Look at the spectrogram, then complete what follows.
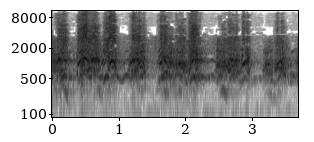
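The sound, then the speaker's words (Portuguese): A pack of hunting dogs, just released onto the tracks at the start of a hunt, barks and bays in a steady, rapid series of loud calls, about eight overlapping yelps in under four seconds, with no pause between them. “O Simão Santos, que na gira dos caçadores fora escolhido para soltador, foi logo procurando os rastros e, ao encontrá-los, soltou a matilha.”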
